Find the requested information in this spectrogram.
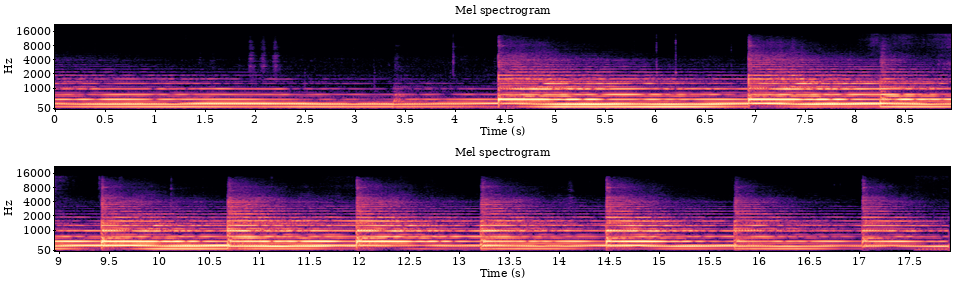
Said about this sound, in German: Tag läutet diese Glocke. Ihr Klang hallt über das Gelände des ehemaligen Konzentrationslagers in Dachau. Die Zeit erinnert an die Todesstunde Jesu am Kreuz.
